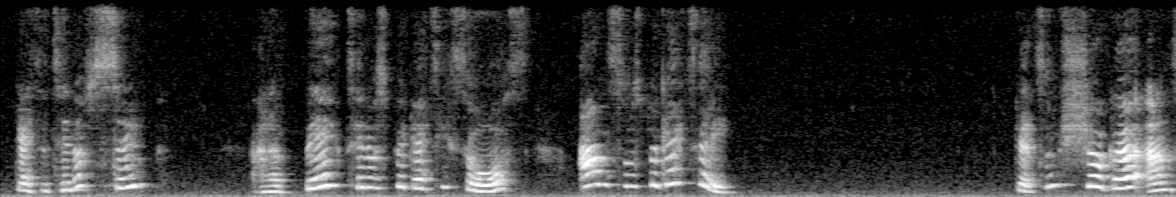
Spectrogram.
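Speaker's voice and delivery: high-pitched wife reciting a shopping list; wife giving instructions. Acted. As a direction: send him shopping in a high, emphatic voice. Wife voiced, listing the shopping.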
